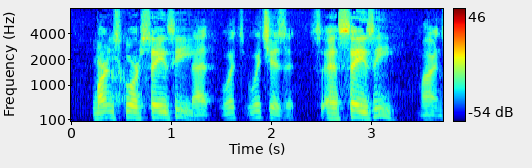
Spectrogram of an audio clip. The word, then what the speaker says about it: Scorsese: Scorsese. Martin Scorsese.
